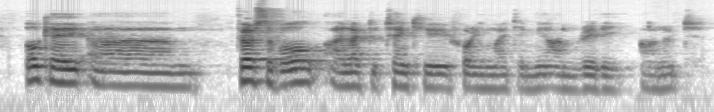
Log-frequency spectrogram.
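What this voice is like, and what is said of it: Turkish accent. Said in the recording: “from Turkey, so I'm really loving hearing your accent”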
